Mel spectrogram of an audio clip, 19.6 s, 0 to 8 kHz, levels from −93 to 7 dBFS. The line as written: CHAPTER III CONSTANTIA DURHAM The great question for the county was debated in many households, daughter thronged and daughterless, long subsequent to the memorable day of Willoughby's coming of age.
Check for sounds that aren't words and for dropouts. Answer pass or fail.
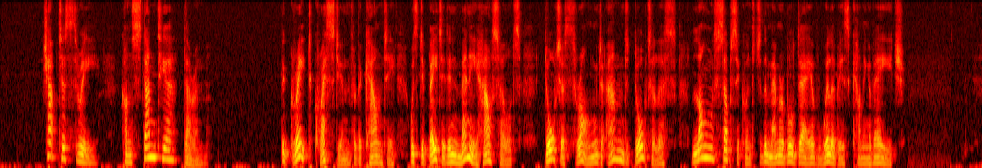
pass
